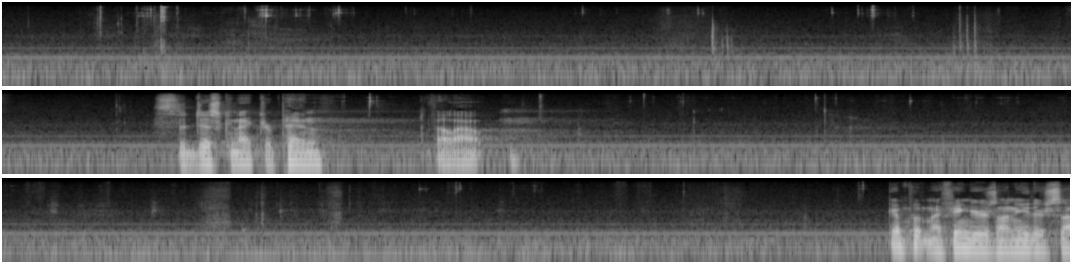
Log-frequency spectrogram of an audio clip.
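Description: Small plastic parts click and tap together in someone's hands.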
